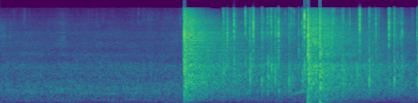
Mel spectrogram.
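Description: A confetti cannon goes off with a sudden bang about two seconds in, followed by a crowd clapping.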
